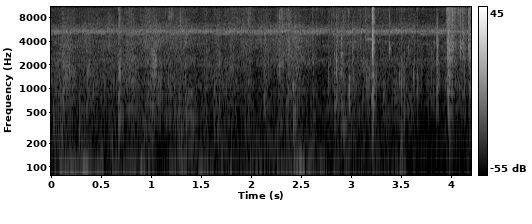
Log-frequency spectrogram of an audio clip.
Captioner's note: crickets chirping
